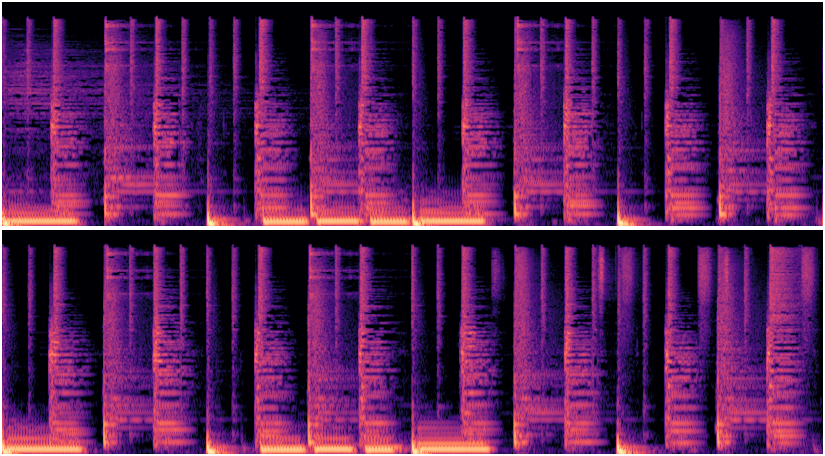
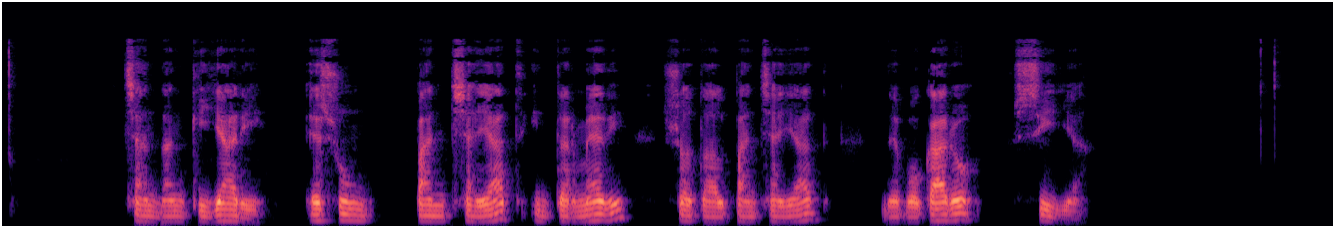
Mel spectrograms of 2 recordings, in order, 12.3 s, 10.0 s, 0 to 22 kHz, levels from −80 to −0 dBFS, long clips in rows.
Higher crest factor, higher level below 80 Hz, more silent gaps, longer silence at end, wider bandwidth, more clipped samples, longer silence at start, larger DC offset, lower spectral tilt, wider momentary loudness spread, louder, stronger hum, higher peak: second, 16 dB vs 22 dB; first, -20 dBFS vs -64 dBFS; neither; second, 0.05 s vs 1.9 s; first, 17.5 kHz vs 11.5 kHz; neither; second, 0 s vs 0.9 s; neither; about the same, -4.5 dB/octave vs -4 dB/octave; second, 8 LU vs 11 LU; first, -17 LUFS vs -27 LUFS; neither; first, 0 dBFS vs -6 dBFS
